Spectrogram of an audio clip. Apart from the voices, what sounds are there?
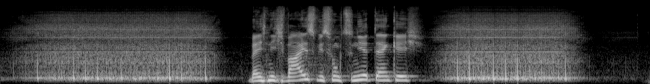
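radio static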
